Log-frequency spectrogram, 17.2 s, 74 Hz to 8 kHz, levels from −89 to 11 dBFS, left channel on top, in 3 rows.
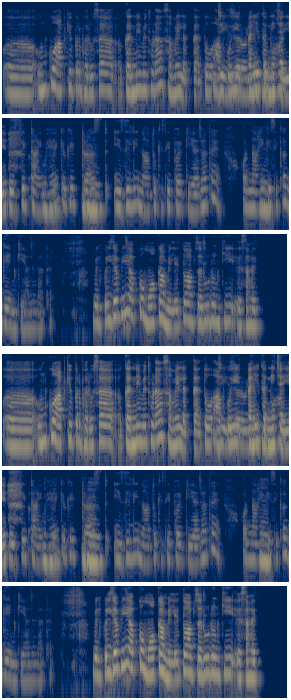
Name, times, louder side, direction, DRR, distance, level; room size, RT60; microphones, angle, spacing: voice 1, 0.0-6.1 6.5-6.9 7.3-7.7 10.9-11.1 12.8-16.6, right 5 dB, 65° right, 0.4 m, -33 dB
voice 2, 4.2-7.6 8.0-12.5 13.9-14.0, left 2 dB, 5° left, 0.5 m, -42 dB
2.7 x 2.2 x 2.7 m
head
